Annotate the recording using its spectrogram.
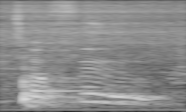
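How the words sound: The word is said in a mocking, unappetizing way. "if someone wants to make tofu not sound good, they say tofu"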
